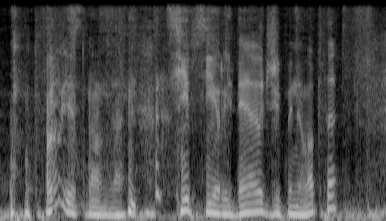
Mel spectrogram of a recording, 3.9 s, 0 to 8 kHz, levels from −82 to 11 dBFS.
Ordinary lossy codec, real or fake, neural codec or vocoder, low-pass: none; fake; codec, 16 kHz in and 24 kHz out, 2.2 kbps, FireRedTTS-2 codec; 7.2 kHz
